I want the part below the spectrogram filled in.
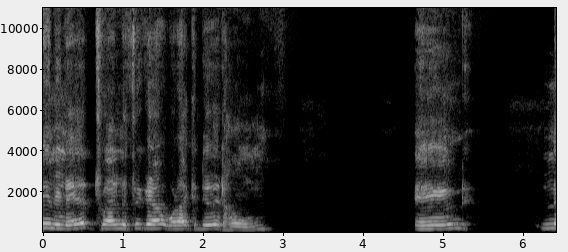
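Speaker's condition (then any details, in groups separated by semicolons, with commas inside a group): Cerebral palsy; wheelchair user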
